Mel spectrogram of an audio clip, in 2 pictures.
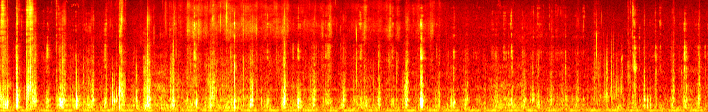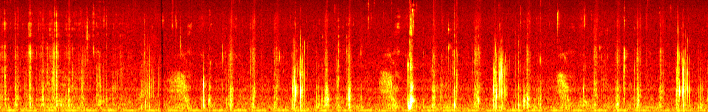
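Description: Crunchy toasted sandwich bread being chewed close to the microphone: many crisp crunches, dense at first and thinning to scattered crunches in the second half.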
